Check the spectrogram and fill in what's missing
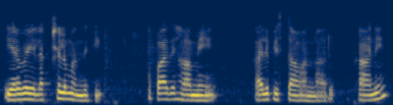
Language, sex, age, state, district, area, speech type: Telugu, female, 45-60, Andhra Pradesh, Bapatla, urban, spontaneous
